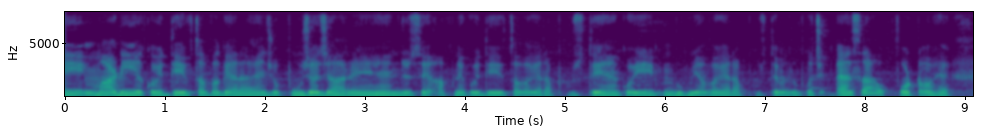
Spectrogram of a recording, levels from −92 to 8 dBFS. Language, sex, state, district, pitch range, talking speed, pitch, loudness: Hindi, female, Uttar Pradesh, Muzaffarnagar, 210-225 Hz, 185 wpm, 215 Hz, -33 LUFS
